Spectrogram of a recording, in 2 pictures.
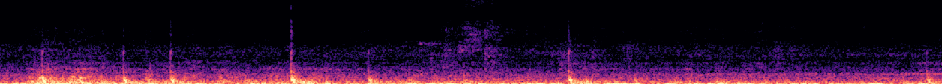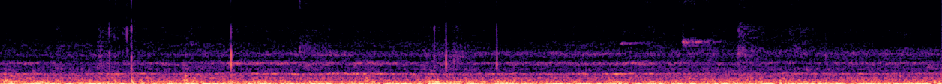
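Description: Electric commuter train running along the track: a steady low rumble with occasional sharp knocks. About three seconds in, a thin steady high whine joins.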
